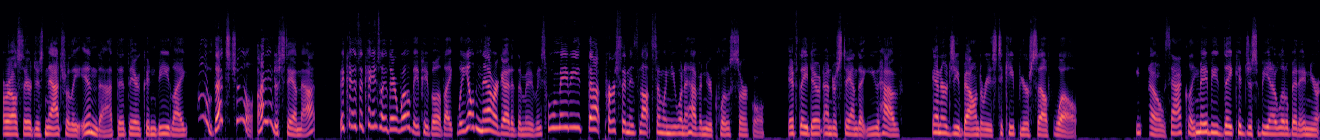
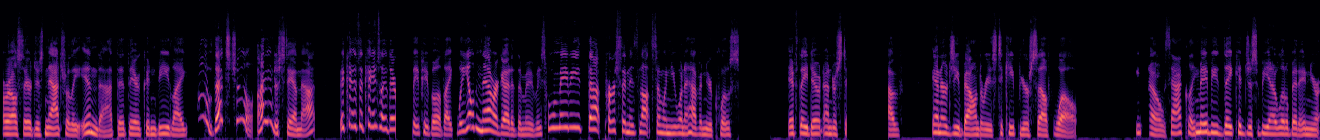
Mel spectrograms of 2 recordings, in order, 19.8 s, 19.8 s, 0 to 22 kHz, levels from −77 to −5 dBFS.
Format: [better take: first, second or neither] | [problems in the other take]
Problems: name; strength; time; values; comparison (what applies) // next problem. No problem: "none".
first | audio cutting out; at 6 s, at 11 s and at 13 s for 0.5 s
